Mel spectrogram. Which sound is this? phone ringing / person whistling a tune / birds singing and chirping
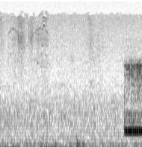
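phone ringing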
